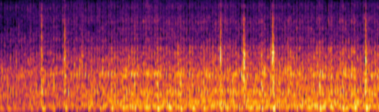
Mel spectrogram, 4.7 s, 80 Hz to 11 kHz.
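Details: 2007 Skoda Octavia II 2.0 TDI (reportedly BKD) cold start, appearing after a few minutes at idle, new clutch and dual-mass flywheel: steady diesel idle broken by sharp, uneven knocks; owner unsure, balance shaft suspected, unconfirmed.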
